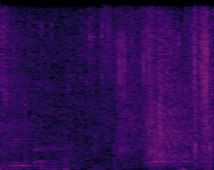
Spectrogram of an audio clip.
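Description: Footsteps and shuffling near a lectern microphone, with a low thump a little before the end.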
